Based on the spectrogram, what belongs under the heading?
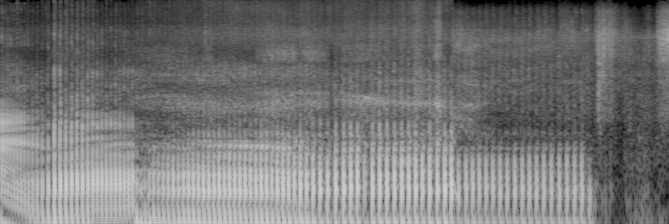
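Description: Off-road motorcycle engine running steadily close by, then dropping away suddenly about six seconds in.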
